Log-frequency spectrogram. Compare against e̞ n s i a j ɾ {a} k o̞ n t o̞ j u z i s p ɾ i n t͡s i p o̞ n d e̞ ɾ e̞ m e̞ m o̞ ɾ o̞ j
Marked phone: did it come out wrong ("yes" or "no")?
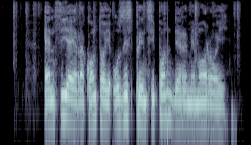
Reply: no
